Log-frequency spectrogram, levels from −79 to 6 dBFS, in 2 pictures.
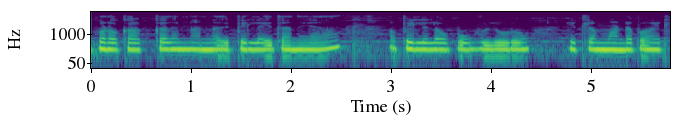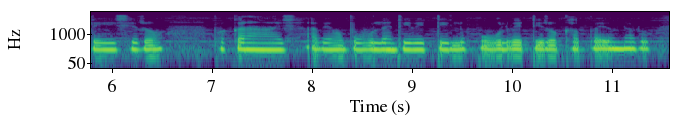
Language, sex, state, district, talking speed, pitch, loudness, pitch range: Telugu, female, Telangana, Karimnagar, 125 wpm, 220 Hz, -15 LUFS, 215-230 Hz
